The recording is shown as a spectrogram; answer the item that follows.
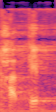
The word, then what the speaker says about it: Habib: Ada yang nulis Abi Abdurrahman Habib Asulami. Itu di harakatnya kitab itu ada yang nulis khubab. Yang benar Oh, nggih. Yang benar itu bacanya Habib.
